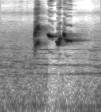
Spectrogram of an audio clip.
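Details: Kutilang, or sooty-headed bulbul, singing gacor for luring wild birds: a single quick bubbly phrase made of a sharp upward note followed by two or three clear whistled notes sliding lower, against steady low hum.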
